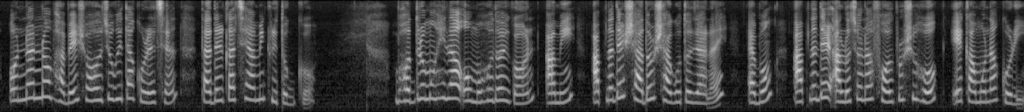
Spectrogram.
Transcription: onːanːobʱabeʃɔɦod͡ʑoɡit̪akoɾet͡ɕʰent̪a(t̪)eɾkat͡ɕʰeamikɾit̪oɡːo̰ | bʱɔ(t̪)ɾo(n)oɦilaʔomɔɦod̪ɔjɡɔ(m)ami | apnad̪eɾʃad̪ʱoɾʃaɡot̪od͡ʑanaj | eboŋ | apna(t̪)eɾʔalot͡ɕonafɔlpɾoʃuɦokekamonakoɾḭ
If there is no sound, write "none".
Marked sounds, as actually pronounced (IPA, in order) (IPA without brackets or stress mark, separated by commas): d̪, d̪, m, n, d̪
